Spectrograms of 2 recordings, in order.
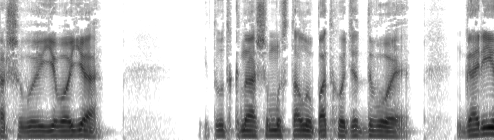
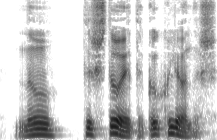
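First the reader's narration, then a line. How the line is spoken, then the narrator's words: Affectionate. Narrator (Russian): Ласково обращается к 38-му один из них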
